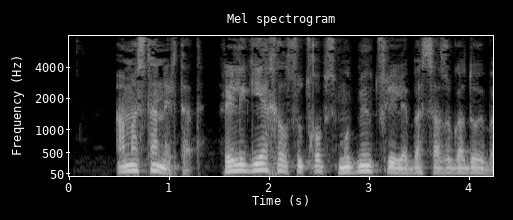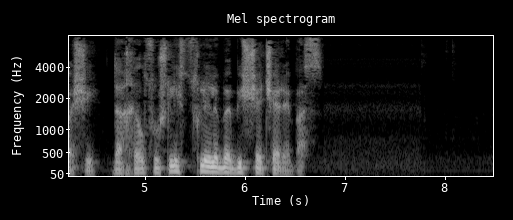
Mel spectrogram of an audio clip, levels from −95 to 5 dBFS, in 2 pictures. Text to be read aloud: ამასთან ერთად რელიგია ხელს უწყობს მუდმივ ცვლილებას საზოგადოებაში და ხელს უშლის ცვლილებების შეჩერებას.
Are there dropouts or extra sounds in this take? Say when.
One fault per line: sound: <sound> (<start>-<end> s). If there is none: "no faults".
no faults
